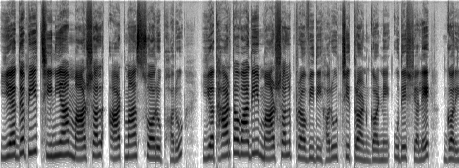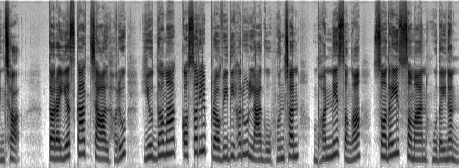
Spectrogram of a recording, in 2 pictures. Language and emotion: Nepali, neutral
